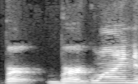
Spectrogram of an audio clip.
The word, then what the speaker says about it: Bergwijn: All right, we move to the attacking midfielder positions, and it was Bergwijn, if I'm saying that correctly.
